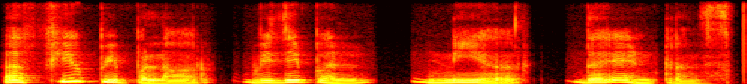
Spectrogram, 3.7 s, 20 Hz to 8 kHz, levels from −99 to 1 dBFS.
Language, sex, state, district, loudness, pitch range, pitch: English, male, Karnataka, Bangalore, -18 LUFS, 140-210 Hz, 185 Hz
